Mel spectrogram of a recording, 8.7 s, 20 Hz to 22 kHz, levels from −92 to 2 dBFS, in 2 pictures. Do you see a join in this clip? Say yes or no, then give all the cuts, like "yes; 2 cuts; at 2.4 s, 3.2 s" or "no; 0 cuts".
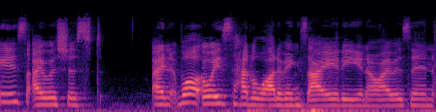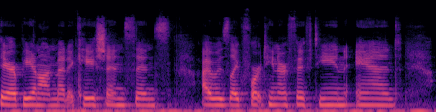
yes; 2 cuts; at 2.0 s, 4.3 s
